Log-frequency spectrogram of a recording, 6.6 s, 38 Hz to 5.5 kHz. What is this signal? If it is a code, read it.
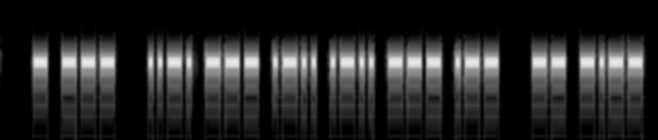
Morse code, heard as a keyed tone, about 25 wpm, 600 Hz. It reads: TO FOLLOW MY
